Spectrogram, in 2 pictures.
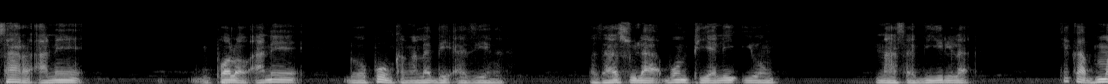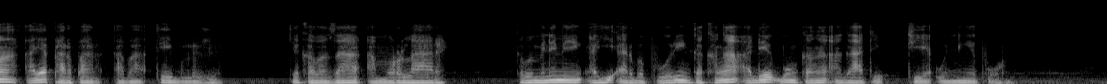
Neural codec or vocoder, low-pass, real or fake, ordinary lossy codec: none; 7.2 kHz; real; Opus, 16 kbps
